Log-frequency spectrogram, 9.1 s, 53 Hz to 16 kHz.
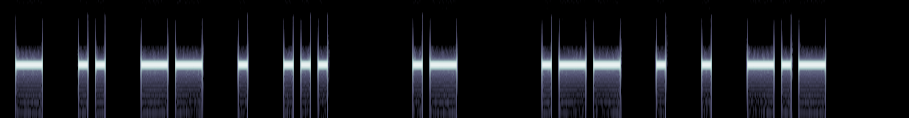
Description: Morse code, heard as a keyed tone, about 14 wpm, spaced as for 12 wpm, 700 Hz. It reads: TIMES A WEEK
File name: Morsekurs / Witze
